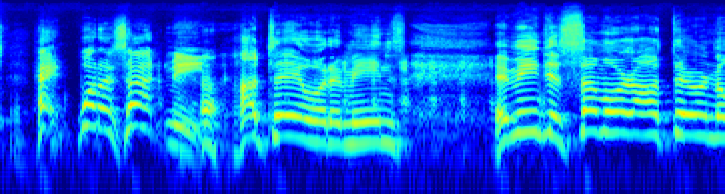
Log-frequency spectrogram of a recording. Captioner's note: Curt laughs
